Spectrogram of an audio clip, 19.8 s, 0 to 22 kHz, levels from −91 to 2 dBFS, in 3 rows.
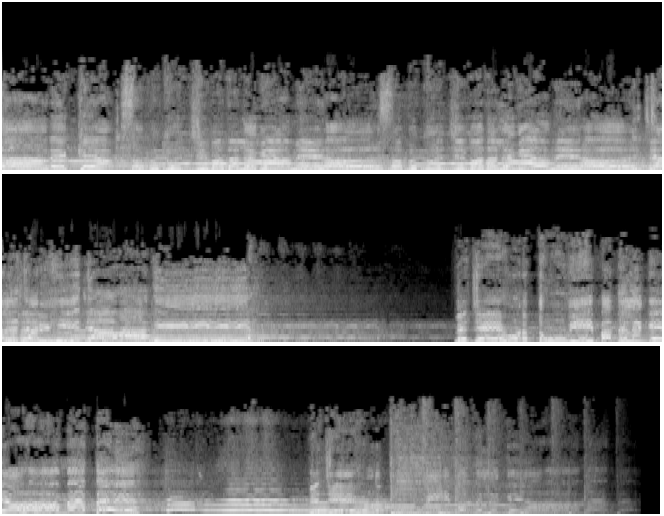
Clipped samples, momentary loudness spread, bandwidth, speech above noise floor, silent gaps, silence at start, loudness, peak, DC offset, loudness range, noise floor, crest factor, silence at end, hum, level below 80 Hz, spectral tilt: under 0.1%; 13 LU; 15.5 kHz; 32 dB; none; 0 s; -12 LUFS; 0 dBFS; under 0.1%; 5 LU; -43 dBFS; 12 dB; 0.65 s; none; -30 dBFS; -4 dB/octave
